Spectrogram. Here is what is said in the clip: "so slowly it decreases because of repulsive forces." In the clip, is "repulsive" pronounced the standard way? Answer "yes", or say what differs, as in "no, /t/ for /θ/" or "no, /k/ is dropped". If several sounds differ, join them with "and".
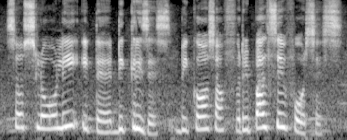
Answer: yes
